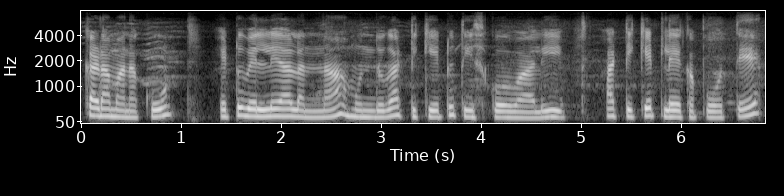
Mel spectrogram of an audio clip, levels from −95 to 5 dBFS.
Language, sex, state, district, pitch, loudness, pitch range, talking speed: Telugu, male, Telangana, Nalgonda, 180 Hz, -18 LUFS, 170-195 Hz, 95 wpm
